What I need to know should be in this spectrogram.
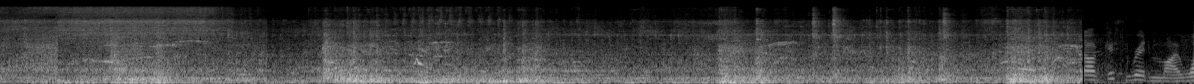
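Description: A roller coaster car rumbles and rattles along its track.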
